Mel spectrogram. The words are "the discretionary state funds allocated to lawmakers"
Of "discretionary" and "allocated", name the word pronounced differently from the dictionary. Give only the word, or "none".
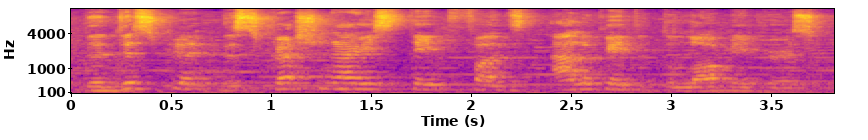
none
